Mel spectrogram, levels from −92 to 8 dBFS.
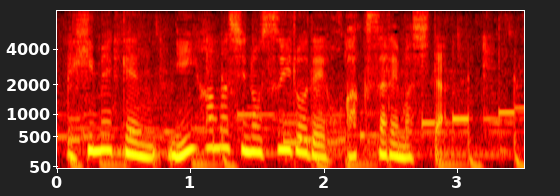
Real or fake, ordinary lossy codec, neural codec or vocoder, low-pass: real; none; none; none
